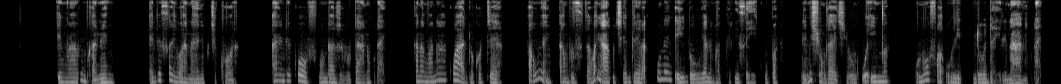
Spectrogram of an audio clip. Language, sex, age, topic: Ndau, male, 25-35, health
